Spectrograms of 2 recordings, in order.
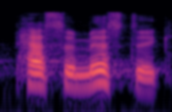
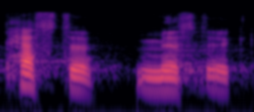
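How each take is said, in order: First: No T sound follows the first syllable. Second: A T sound follows the first syllable. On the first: The speaker calls it right. "there's no T in it" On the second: The speaker calls it wrong. "as I used to pronounce that word"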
